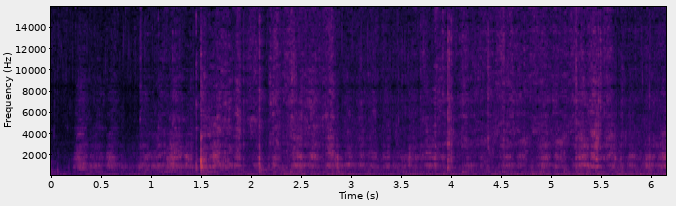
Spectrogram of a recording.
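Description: Jowar flour is stirred into boiling water in a pot for upma over a low flame, giving repeated scraping and clinking spoon strokes over a soft bubbling bed, close and without speech.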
